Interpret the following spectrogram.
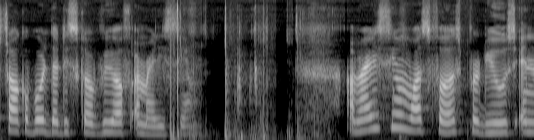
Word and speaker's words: americium: introduction americium is pronounced as a marissian not american its actual pronunciation is americium it has a silvery white appearance and has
